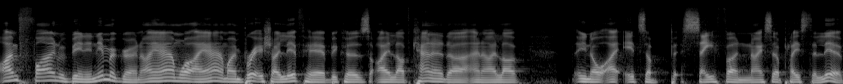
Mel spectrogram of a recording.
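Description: This man has an English accent and a medium pitch. His tone is animated, his pace fairly quick, and his pitch variation ordinary. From England. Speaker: podcast co-host. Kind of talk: casual chat. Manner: profane and animated.

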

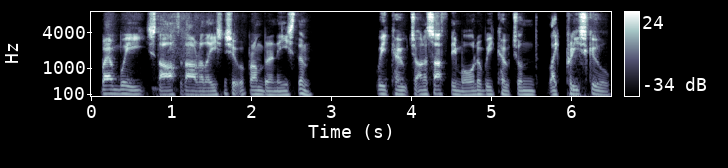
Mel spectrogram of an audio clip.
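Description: On a very clean recording with a silent background, a man speaks in a very deep, low pitch with very even loudness and monotone, flat intonation. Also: moderate pace, dry, close sound with no echo. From Birkenhead, Merseyside, England. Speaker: podcast host and grassroots football coach. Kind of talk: casual chat.

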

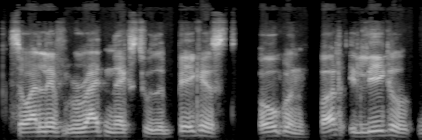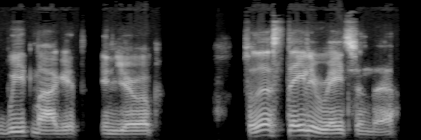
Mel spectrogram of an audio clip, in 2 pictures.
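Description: A man talks at a fairly slow pace in a fairly low pitch. He has a plain, everyday voice with ordinary pitch variation. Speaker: crypto community member. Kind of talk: casual chat. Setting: online audio room.

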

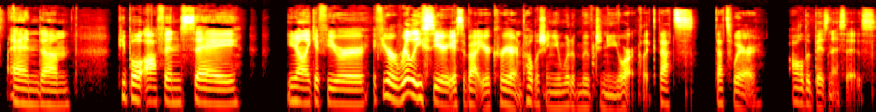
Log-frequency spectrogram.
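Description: With an American accent and a very deep, low pitch, a woman speaks at a moderate pace with big swings in loudness on a very clean recording with a silent background. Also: ordinary pitch variation. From US South (Nashville and Texas). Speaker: podcast co-host. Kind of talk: casual chat.

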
